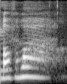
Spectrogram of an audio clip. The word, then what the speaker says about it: au revoir: If you say the R's, you're an idiot. – Au revoir. – Au revoir. – Au revoir. – It is two syllables.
